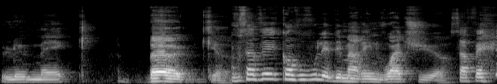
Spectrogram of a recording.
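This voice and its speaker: A man tells a personal story to the camera, throwing himself into every line and playing out both sides of the exchange. His pitch leaps and drops all over the place, and the room around him rings with echo. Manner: animated, theatrical retelling. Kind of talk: story time vlog. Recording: echoey room.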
